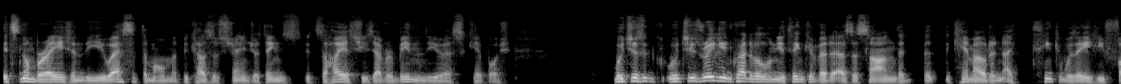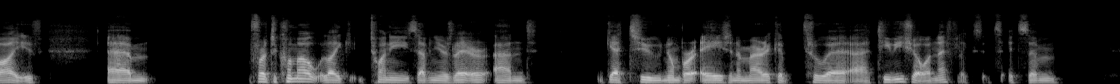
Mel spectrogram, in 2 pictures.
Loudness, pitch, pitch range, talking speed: -22 LUFS, 100 Hz, 90-115 Hz, 205 wpm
